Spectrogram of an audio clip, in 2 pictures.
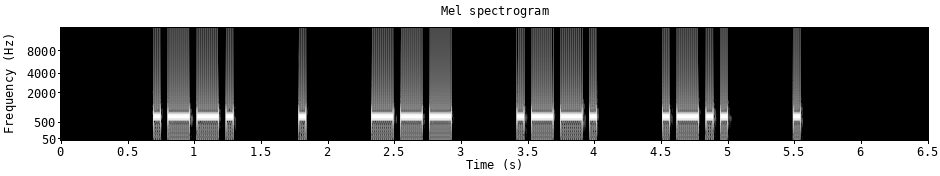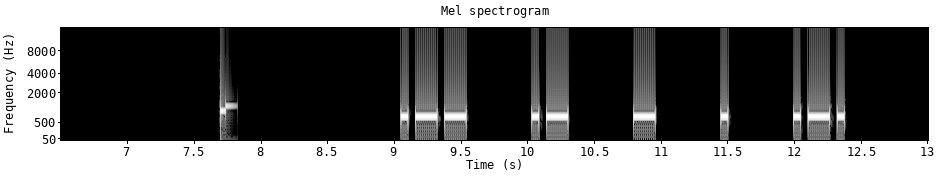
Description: Morse code, heard as a keyed tone, about 22 wpm, spaced as for 12 wpm, 700 Hz. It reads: PEOPLE WATER
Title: 3x Character Spacing - Top 300 Words - 22wpm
